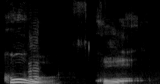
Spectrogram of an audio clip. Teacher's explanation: Você não fala aquele L alemão que é cool, não é assim também. É leve, você põe a língua de leve no véu do palato, né?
